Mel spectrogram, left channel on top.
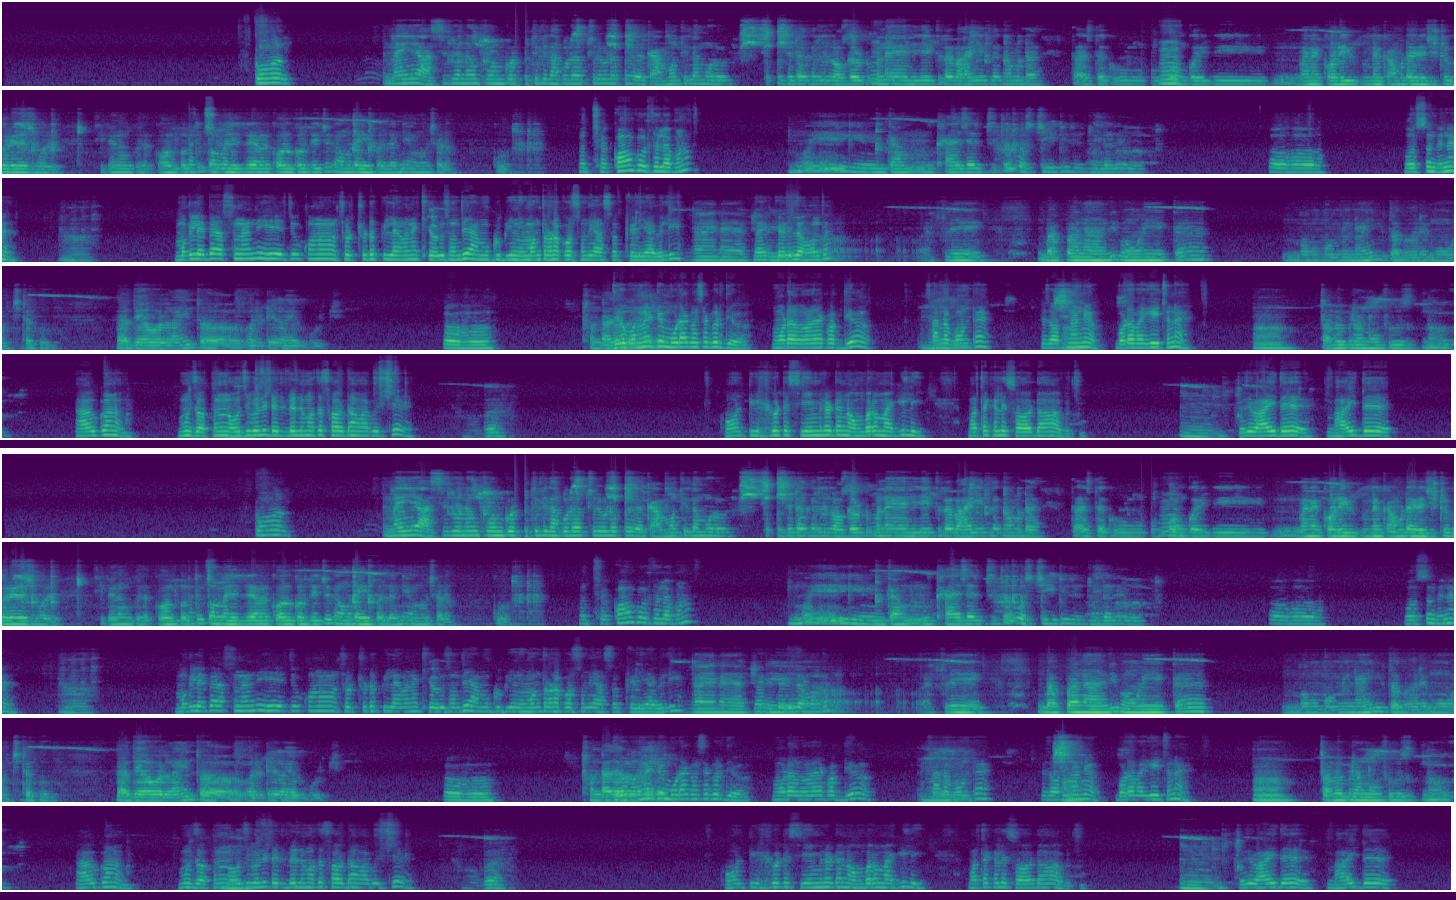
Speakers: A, on the left; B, on the right.
A: Komal
B: ନାଇଁ ଆଶିଷ ଭାଇନାଙ୍କୁ phone କରୁଥିଲି, ତାଙ୍କଠି ଆକ୍ଚୁଆଲି ଗୋଟେ କାମ ଥିଲା ମୋର ସେଟା କାଲି ଲଗଆଉଟ
A: ହୁଁ
B: ମାନେ
A: ହୁଁ
B: ହେଇଯାଇଥିଲା ବାହାରି ଯାଇଥିଲା କାମଟା, ତାସ୍ ତାକୁ
A: ହୁଁ
B: କଣ କରିବି? ବି ମାନେ କରିବି ମାନେ କାମଟା ରେଜିଷ୍ଟର୍ କରିବା ଅଛି ମୋର, ସେଥିପାଇଁ ମୁଁ କଲ୍ କରିୁଥିଲୁ
A: ଆଚ୍ଛା
B: ତମେ ସେ <unintelligible> କଲ୍ କରିଦେଇଛ କାମଟା ହେଇପାରିଲାନି ଆଉ ଛାଡ଼ କୁହ
A: ଆଚ୍ଛା କଣ କରୁଥିଲେ ଆପଣ?
B: ମୁଁ ଏଇ କାମ ଖାଇସାରିଛି ତ ବସିଛି ଏଇଠି ଝୁଲାରେ ଆଉ
A: ଓହୋ ବସଛନ୍ତି ନା
B: ହଁ।
A: ମୁଁ କହିଲି ଏବେ ଆସୁନାହାନ୍ତି ଇଏ ଯୋଉ କଣ ଛୋଟ ଛୋଟ ପିଲାମାନେ ଖେଳୁଛନ୍ତି ଆମକୁ ବି ନିମନ୍ତ୍ରଣ କରିଛନ୍ତି ଆସ। ଖେଳିବା ବୋଲି
B: ନାଇଁ ନାଇଁ ଆକ୍ଚୁଲି
A: ଯାଇ ଖେଳିଲେ
B: ଅ
A: ହୁଅନ୍ତା
B: ଆକ୍ଚୁଲି ବାପା ନାହାନ୍ତି ଭଉଣୀ ଏକା ମୋ ମମି ନାଇଁ ତ ଘରେ ମୁଁ ଅଛି ତାକୁ ତା ଦେହ ଭଲ ନାହିଁ ତ ଘରେ ଟିକେ ରହିବାକୁ ପଡୁଛି।
A: ଓହୋ
B: ଥଣ୍ଡା ଜର
A: ଦେହ ଭଲ
B: ଭାଇରାଲ
A: ନାହିଁ ଟିକେ ମୋଡା ଘସା କରିଦିଅ, ମୋଡା ଘସା କରିଦିଅ।
B: ହୁଁ
A: ସାନ
B: ହୁଁ
A: ଭଉଣୀଟା ତ ଯତ୍ନନିଅ
B: ହଁ
A: ବଡ ଭାଇ ହେଇଛ ନା।
B: ହଁ ତମେ ପୁରା ନଉଥିବ ଯତ୍ନ ଆଉ।
A: ଆଉ କଣ ମୁଁ ଯତ୍ନ
B: ହୁଁ
A: ନଉଛି ବୋଲି ଡେଲି ଡେଲି ମତେ ଶହେ ଟଙ୍କା ମାଗୁଛି ସେ।
B: ହଁ ବା।
A: କଣ ଟିକେ ଗୋଟେ ସିମ ର ଟା ନମ୍ବର ମାଗିଲି ମତେ ଖାଲି ଶହେ ଟଙ୍କା ମାଗୁଛି।
B: ହୁଁ।
A: କହୁଛି ଭାଇ ଦେ ଭାଇ ଦେ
